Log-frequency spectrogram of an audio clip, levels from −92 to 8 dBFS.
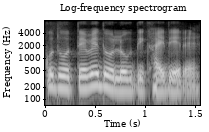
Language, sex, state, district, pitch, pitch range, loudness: Hindi, female, Uttarakhand, Tehri Garhwal, 180 Hz, 160-195 Hz, -14 LUFS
